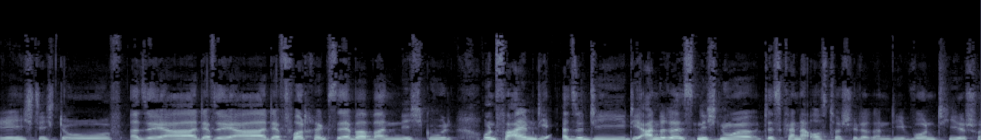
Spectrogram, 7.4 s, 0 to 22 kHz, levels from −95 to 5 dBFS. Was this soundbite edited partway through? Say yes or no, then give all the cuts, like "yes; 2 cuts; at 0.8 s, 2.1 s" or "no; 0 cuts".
yes; 2 cuts; at 1.6 s, 4.1 s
